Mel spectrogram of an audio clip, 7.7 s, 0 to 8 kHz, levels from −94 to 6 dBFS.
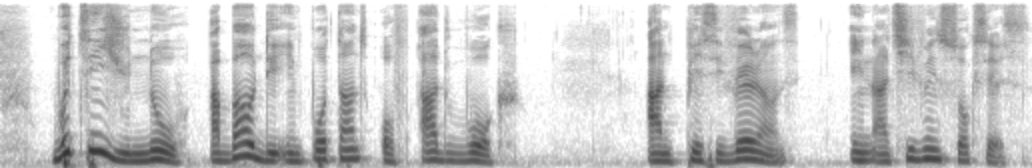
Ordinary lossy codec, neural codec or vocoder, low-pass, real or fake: none; none; 7.2 kHz; real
